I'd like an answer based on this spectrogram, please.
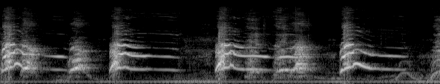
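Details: Pug reacting to a home grocery delivery with a string of six short, wailing bark-howls, each with a bright harmonic tone that bends downward, spaced irregularly under a constant low hum.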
